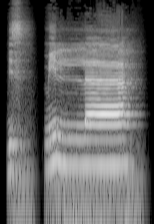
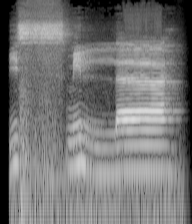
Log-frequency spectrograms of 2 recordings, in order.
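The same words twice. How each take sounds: First: The s sound is cut short, breath held. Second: The s sound flows with audible breath. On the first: The speaker calls it wrong. "tidak boleh mengucapkannya dengan bismillah. Nah, ini keliru" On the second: The speaker calls it right. "huruf sin di sini harus mengalir"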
